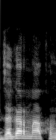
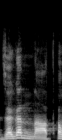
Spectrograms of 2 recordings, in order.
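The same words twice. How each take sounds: First: जगरनाथम with an r sound in the middle, shown as the wrong way; teacher demonstrating the wrong form जगरनाथम; wrong pronunciation. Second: जगन्नाथम with a doubled n, no r; correct pronunciation. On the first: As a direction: say जगरनाथम with a rolled r before नाथम, as the mistake. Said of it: "ये भी नहीं होता है". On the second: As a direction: say जगन्नाथम clearly, holding the double न. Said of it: "होता है". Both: Shown as a demonstration.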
